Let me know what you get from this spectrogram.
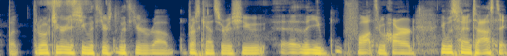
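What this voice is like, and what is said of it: Choked-up, emotional voice. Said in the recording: “I'm getting choked up,”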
